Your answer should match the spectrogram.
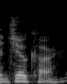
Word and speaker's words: Dzhokhar: And then the one, I guess, is that Dzhokhar? The D is silent, right? – Yeah, Dzhokhar or Dzhokhar.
